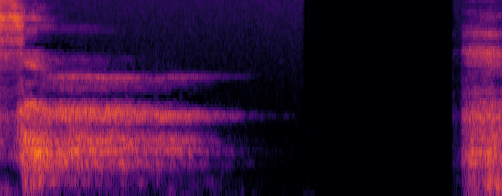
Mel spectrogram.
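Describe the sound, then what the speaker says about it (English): Slow, deep breath during a gentle yoga flow: one long audible exhale lasting nearly two seconds, then a pause of silence before the next breath begins, close and clear with no talking. "Deep breaths."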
